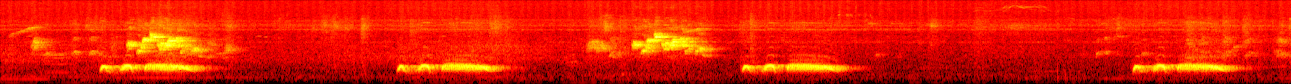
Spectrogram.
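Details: Spotted dove kept as a ground decoy during training gives four low, throaty coo phrases spaced roughly three to four seconds apart, each a short run of fused notes, with higher chirping from other birds overlapping the first three.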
